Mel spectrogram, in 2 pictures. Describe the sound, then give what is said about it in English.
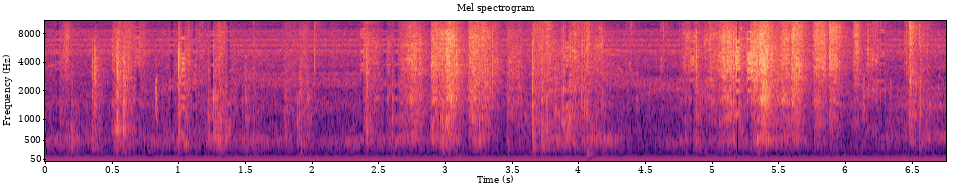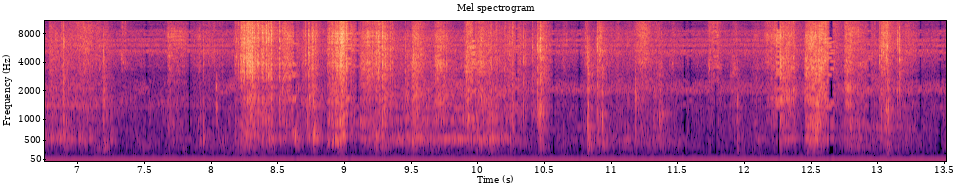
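Earrings being cut: many sharp clicks and snips in an irregular rhythm, moderately loud bursts with brief pauses, and no voice over them. “So, we're going to cut my earrings.”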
